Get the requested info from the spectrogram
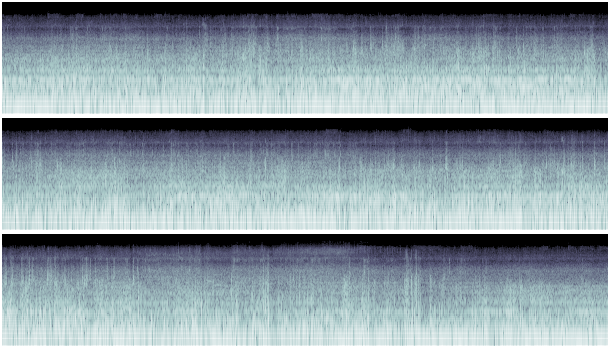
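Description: Steady wind noise buffeting the microphone of a handlebar-mounted action camera on a road bike riding at speed, over the rumble of tyres on asphalt, with small clicks and rattles from the bike throughout.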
